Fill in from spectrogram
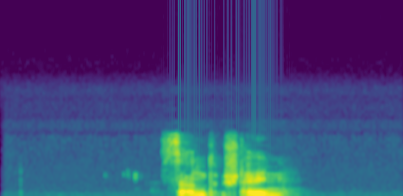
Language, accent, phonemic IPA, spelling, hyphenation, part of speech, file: German, Austria, /ˈzantˌʃtaɪn/, Sandstein, Sand‧stein, noun, De-at-Sandstein.ogg
- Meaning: sandstone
